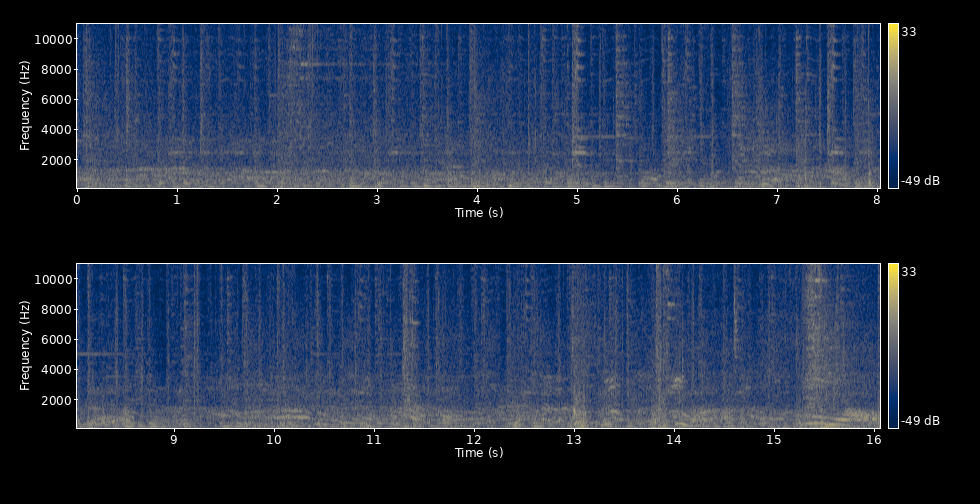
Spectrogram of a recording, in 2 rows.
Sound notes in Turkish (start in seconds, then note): 0.8 Aksiyon müziği; 7.2 Kılıç sesleri; 12.9 Aksiyon müziği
